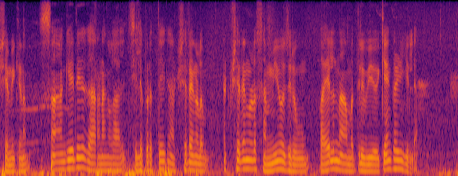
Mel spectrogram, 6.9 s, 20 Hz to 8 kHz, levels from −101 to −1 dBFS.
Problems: constant background noise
